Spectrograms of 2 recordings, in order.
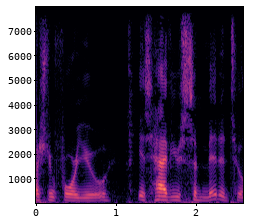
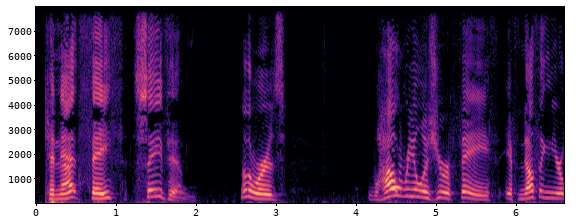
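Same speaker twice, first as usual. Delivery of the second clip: loud, raised preacher's voice; full-force preaching; 6 semitones higher, 10 dB louder than usual. Acted. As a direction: drive the point home to the congregation.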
